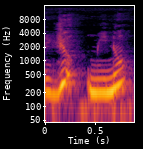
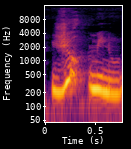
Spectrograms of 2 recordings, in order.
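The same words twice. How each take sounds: First: युमिनु with a sharp catch on the hamza; hamza jolt. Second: युमिनु said without the glottal catch; wrong reading. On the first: Teacher showing the correct hamza to students, with a jolt. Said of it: "हमज़ा पे हम झटका देते हैं". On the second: Teacher demonstrating the mistake to students, flat delivery. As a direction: say युमिनु smoothly, with no jolt on the hamza. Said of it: "युमिनु नहीं पढ़ना". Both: Shown as a demonstration.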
